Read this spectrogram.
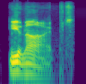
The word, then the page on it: uniped: British English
